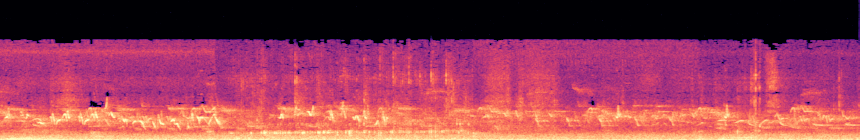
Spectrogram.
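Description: Small birds chirping and twittering in quick, repeated calls over a low, steady background hum.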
